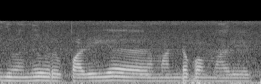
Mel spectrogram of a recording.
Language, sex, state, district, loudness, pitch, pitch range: Tamil, female, Tamil Nadu, Chennai, -15 LUFS, 165 Hz, 160-175 Hz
